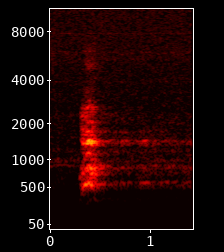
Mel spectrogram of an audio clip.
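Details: A single sharp, ringing bark from Rex or his companion, dogs running about during the night in Pyrga on Sep 21, 2018; quiet background afterwards.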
